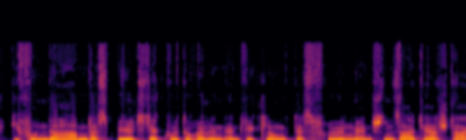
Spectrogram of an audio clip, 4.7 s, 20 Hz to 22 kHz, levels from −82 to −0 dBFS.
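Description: Nothing in this bit of speech stands out as a technical fault; it just runs along without any glitch catching the ear.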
